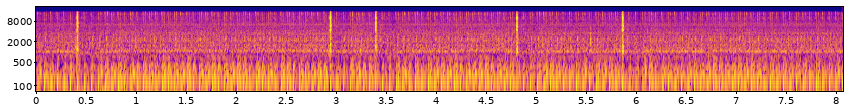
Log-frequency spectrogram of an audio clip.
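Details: Honda CX500 scrambler V-twin idling with an uneven lope and an occasional cough on the right cylinder; carbs suspected out of vacuum sync and valve clearances likely out of spec, not yet confirmed.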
